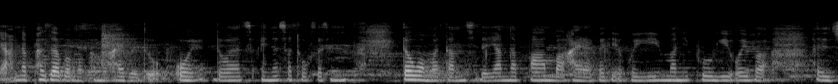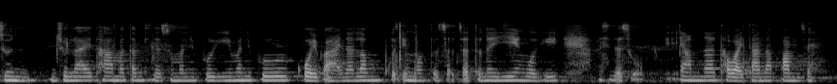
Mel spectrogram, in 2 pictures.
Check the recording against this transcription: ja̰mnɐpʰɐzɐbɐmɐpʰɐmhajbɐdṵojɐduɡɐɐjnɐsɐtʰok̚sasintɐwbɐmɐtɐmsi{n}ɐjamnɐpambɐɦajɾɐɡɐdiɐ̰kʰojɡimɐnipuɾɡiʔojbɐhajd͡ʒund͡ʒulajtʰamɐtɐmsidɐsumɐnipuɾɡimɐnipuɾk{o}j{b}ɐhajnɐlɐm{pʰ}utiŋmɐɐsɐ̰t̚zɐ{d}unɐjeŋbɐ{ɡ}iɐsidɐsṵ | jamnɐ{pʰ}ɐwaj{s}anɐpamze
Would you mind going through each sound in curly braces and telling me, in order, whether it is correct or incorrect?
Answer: incorrect, correct, correct, incorrect, incorrect, correct, incorrect, incorrect

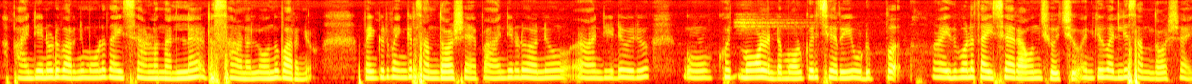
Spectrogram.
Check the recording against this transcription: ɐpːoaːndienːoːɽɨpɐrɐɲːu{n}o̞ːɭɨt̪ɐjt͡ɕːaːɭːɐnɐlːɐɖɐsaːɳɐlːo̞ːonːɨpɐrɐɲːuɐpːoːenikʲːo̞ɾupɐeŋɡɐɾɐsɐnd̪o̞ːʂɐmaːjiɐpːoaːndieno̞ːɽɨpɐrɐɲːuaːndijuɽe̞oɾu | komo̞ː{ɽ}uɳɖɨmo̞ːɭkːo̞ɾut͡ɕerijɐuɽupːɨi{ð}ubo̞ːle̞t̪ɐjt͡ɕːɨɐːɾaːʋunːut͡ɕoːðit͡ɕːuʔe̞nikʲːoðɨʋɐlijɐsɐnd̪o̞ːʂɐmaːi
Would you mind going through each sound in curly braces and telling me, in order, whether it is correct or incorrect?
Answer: incorrect, incorrect, correct

